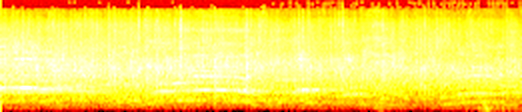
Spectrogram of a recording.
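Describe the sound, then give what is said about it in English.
An audience claps steadily in a dense, continuous burst of applause, with voices calling out amen mixed into the clapping throughout. “And if you believe it, clap si lo your crees, hands and shout aplauden amen.”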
